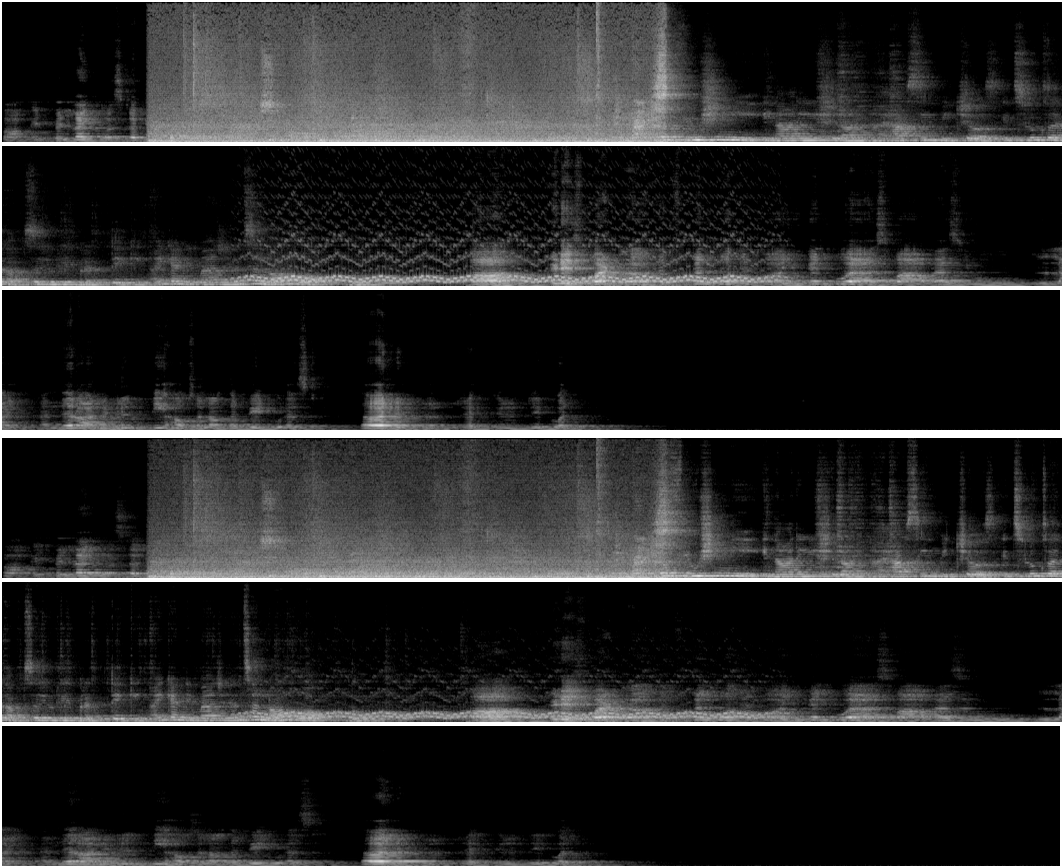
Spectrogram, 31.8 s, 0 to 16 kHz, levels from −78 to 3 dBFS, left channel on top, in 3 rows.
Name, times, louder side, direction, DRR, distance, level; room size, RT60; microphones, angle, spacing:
voice 1, 0.0-2.4 15.3-15.7 16.0-24.2 24.8-26.9, left 2 dB, 90° left, 0 dB, 2.9 m, -28 dB
sound 1, 1.4-6.6, left 2 dB, 35° left, 1.1 m, -19 dB
voice 2, 6.4-15.3, equal, 40° right, 2 dB, 3.2 m, -25 dB
sound 2, 12.8-18.5, left 4 dB, 50° left, 0.7 m, -26 dB
14.5 x 13.0 x 5.5 m, 1.4 s
head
